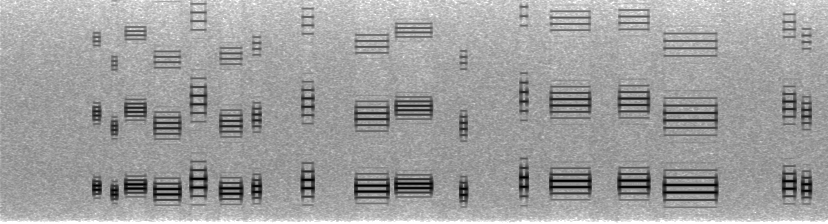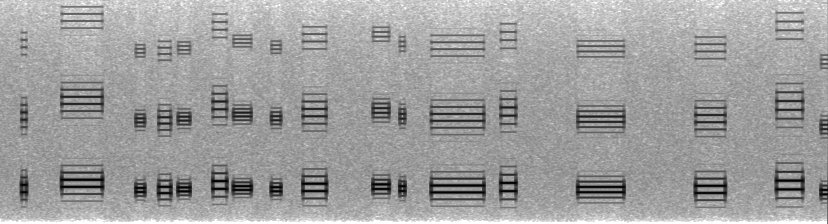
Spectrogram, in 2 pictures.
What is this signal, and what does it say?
Pairs of high tones at irregular times. There is no code.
